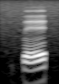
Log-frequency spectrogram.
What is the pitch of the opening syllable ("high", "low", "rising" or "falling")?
rising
